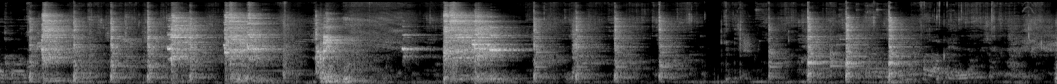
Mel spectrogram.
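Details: KYB shock absorber pumped by hand gives sharp metallic clacks about twice a second, a hollow knock from something broken inside; cause of strong suspension knock on extension, especially over speed bumps.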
